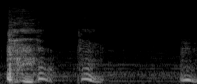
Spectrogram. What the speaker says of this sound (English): as you can hear me cough up the last of the phlegm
